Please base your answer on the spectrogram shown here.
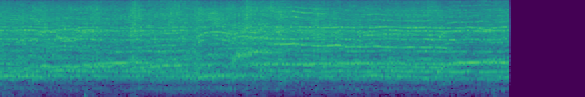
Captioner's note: audience cheering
